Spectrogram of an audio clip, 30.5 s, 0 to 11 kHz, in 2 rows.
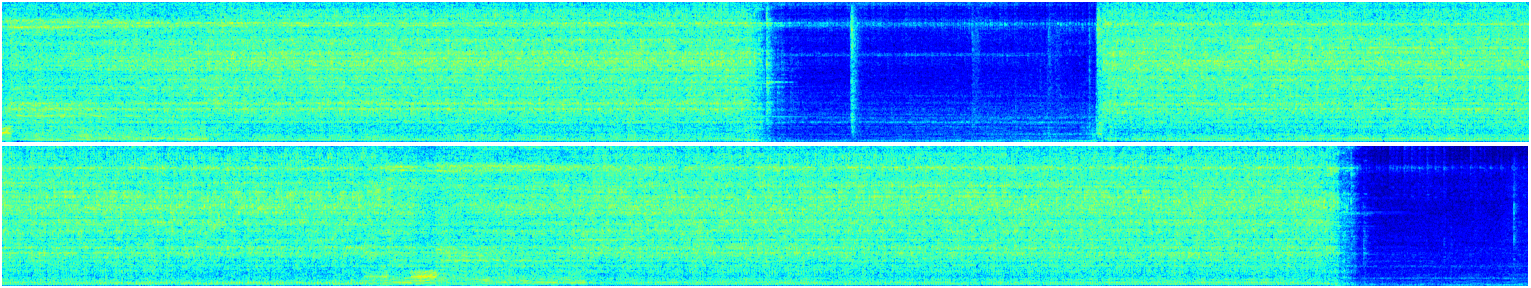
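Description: Stihl 028 AV Super two-stroke chainsaw engine running at a steady, very low idle, with one quick rev up and back down about two-thirds of the way through. It drops out for about three seconds around eight seconds in, then runs again until it is shut off near the end. The low, steady idle and clean acceleration are, to the mechanic, the sign that the engine does not have low compression.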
